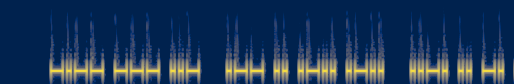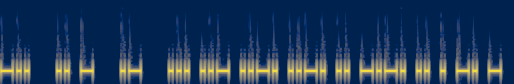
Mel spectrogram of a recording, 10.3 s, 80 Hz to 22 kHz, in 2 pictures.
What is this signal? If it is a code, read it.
Morse code, heard as a keyed tone, about 30 wpm, 700 Hz. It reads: YOU WILL FIND IT A SUFFICIENT
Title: Sentences from Top 1600 Words 30wpm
